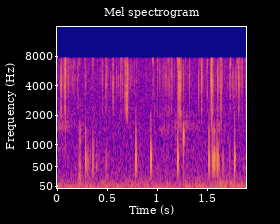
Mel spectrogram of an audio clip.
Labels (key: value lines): label: biophony, knock croak
recorder: SoundTrap 300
